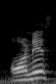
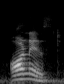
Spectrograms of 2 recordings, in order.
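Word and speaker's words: honest: আছে এখানে দুইটা হবে রামু ইজ অনেস্ট এখানে অনেস্ট যে ওয়ার্ডটা আছে একটা নাউন বলা যেতে পারে অনেস্ট এটার উচ্চারণটা কিরকম এইচটা একটু উচ্চ এইচ এর উচ্চারণ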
